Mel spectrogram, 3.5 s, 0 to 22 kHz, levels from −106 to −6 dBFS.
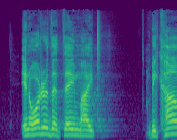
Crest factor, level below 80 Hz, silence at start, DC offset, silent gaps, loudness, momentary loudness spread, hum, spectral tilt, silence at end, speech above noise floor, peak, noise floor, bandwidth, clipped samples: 18 dB; -78 dBFS; 0.45 s; under 0.1%; none; -27 LUFS; 10 LU; none; -3.5 dB/octave; 0 s; 56 dB; -10 dBFS; -82 dBFS; 16.5 kHz; under 0.1%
